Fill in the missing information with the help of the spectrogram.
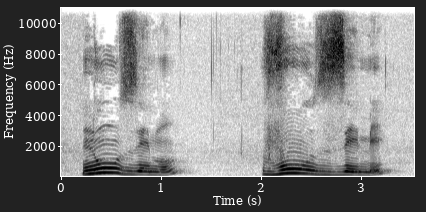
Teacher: Cuando tienen una S y después empieza con vocal, se pronuncia como z.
